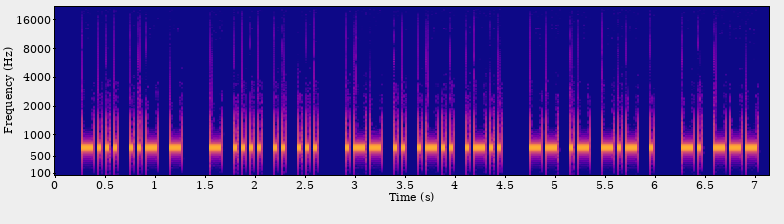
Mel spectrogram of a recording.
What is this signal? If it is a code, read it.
Morse code, heard as a keyed tone, about 30 wpm, 700 Hz. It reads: BUT THIS WILL MAKE NO
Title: Sentences from Top 800 Words 30wpm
